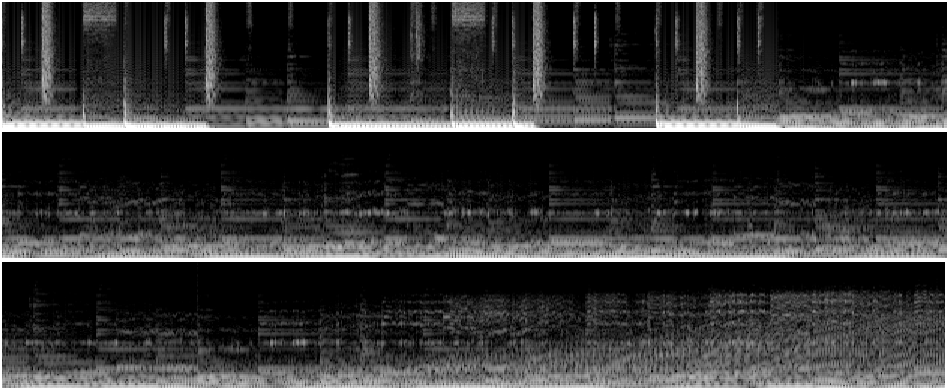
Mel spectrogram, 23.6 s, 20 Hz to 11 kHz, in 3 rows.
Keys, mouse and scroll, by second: 9.7-10.9 shift+drag, 13.9-14.9 alt+drag, 16.5-17.1 alt+drag, 19.0-19.3 alt+click.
